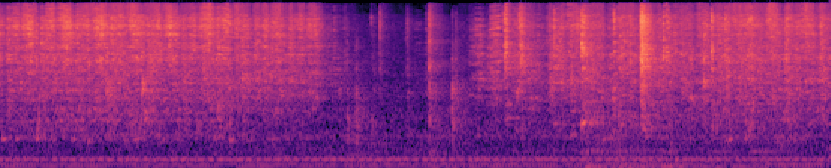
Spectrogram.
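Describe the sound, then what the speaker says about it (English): A utensil stirs and whisks seasoning into water in a pot on a stovetop, producing soft scraping and occasional light clinks over a steady low hum. "We're gonna whisk it in there so that it breaks apart all the little clumps."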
